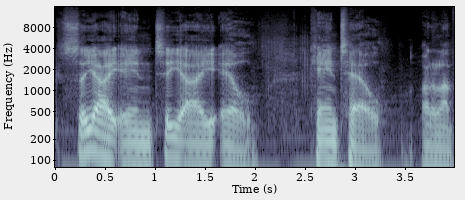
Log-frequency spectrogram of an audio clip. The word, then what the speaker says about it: Cantal: I think it's called Cantal, or Cantal, C-A-N-T-A-L, Cantal.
